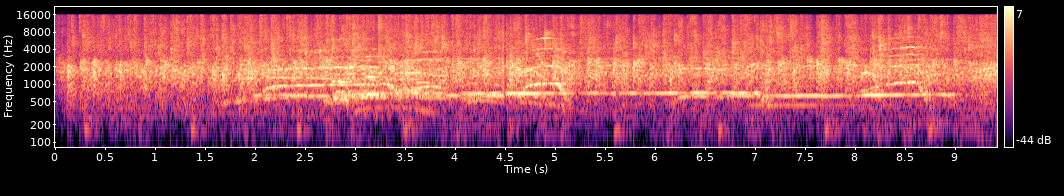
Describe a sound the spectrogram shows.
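An audience cheers and whoops.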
